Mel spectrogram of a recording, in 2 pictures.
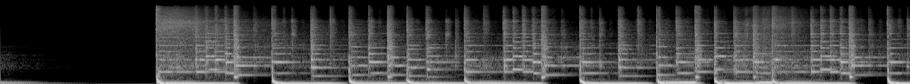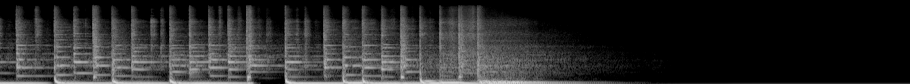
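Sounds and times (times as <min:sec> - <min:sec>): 
bass pulse: 0:01.6 - 0:11.4, 0:12.0 - 0:15.3.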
